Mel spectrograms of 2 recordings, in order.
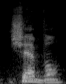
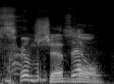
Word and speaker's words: Shelbyville: That's exactly how they've got it pronounced on here. Shebville. Well, isn't that the way you say it? Shebville.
